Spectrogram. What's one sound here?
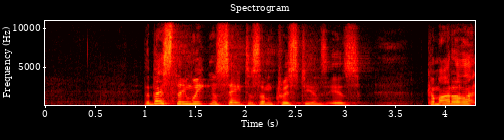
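A man speaks through a microphone with animation in a large echoing hall.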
